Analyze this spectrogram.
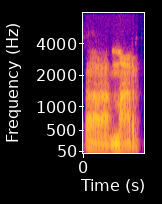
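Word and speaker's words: marzo: pronunciation for the month's Maro so with that z sound pronounced like the Z in Pizza Mar um ma again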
